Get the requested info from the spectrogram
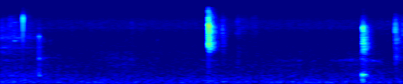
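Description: Near silence broken by two sharp small clicks, about two seconds in and shortly before the end, from a thin brass photoetch fret being handled and folded by gloved hands.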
